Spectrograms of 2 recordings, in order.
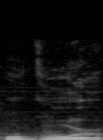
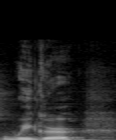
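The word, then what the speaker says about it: Uyghur: were mostly wiger Muslims wiger which is spelled uy g h uur it seems like ugur but it's wiger they call wiger yeah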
